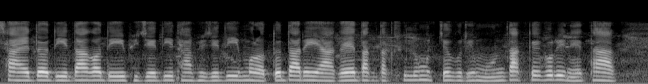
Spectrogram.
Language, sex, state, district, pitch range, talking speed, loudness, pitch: Chakma, female, Tripura, Dhalai, 180-195 Hz, 155 wpm, -18 LUFS, 190 Hz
